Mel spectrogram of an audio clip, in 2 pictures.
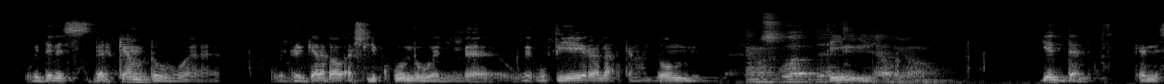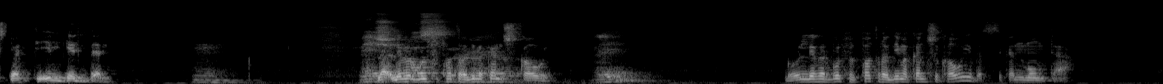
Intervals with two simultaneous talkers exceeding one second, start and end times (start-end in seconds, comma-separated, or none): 15.3-16.9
